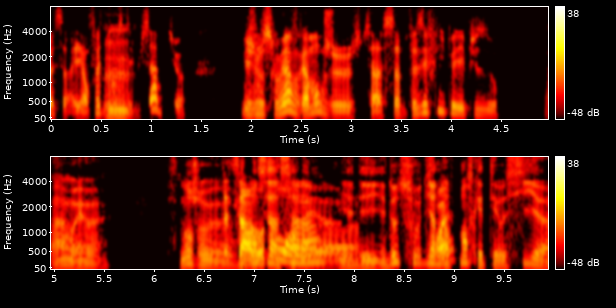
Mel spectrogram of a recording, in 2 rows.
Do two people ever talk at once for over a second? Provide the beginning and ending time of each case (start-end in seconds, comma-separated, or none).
6.7-8.1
